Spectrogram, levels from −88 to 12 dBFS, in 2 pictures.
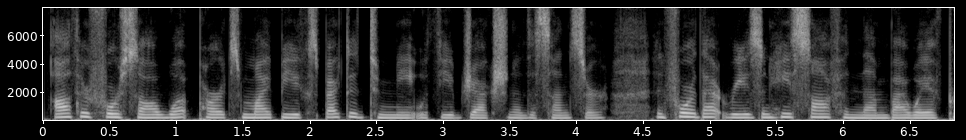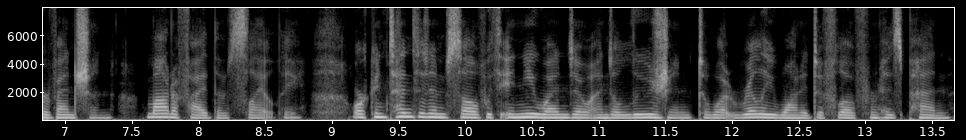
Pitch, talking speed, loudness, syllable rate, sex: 205 Hz, 200 wpm, -19 LUFS, 5.7 syllables/s, female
